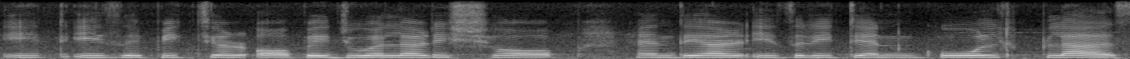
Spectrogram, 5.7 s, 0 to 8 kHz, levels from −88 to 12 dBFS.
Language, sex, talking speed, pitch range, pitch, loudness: English, female, 150 wpm, 235-255 Hz, 245 Hz, -14 LUFS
